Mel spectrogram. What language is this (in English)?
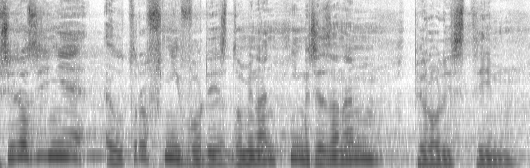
Czech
